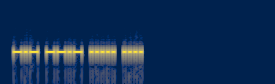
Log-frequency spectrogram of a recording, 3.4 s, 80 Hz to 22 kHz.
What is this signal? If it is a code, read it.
Morse code, heard as a keyed tone, about 36 wpm, 700 Hz. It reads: KQ5H
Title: USA Call Signs - 4 Characters - Repeated 3x - 35wpm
